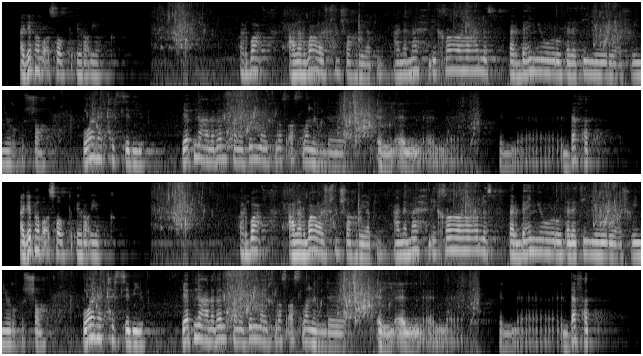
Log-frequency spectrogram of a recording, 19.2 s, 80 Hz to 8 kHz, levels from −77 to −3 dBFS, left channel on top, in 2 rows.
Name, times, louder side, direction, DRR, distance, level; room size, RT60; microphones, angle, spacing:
voice 1, 0.3-1.5 3.5-10.3 10.8-11.7 12.3-14.8 15.2-16.4 17.0-17.5 18.0-18.4, right 4 dB, 80° right, 14 dB, 0.9 m, -31 dB
sound 1, 2.2-16.8, right 5 dB, 35° right, 1.1 m, -41 dB
27.5 x 14.5 x 8.6 m, 1.1 s
head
